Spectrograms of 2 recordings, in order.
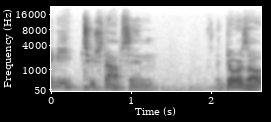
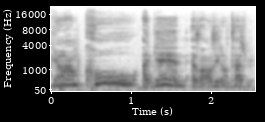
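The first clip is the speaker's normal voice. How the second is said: insistently cool; 9 semitones higher than usual. Retold or imitated. Telling his friend he's cool unless touched, high-pitched insistence. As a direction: act out insisting you're fine, voice pitched way up.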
